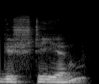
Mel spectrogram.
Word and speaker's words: gestehen: Ich muss gestehen. I must confess. Notice how I'm pronouncing the S, T. Always remember S comes before a T. The sound becomes sh.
